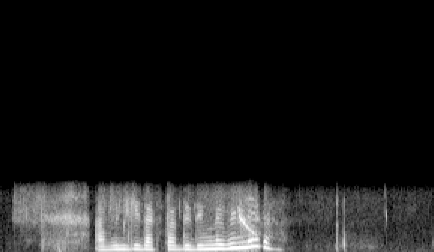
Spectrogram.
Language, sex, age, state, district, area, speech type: Santali, female, 18-30, West Bengal, Bankura, rural, conversation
